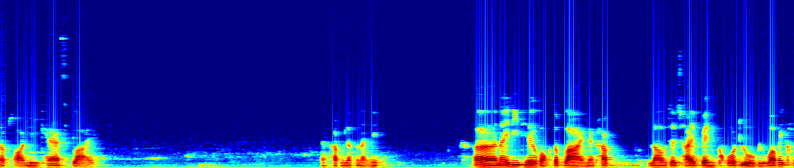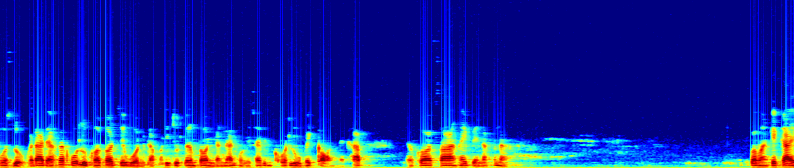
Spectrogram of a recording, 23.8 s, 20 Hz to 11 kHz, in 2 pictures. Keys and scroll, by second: 1.0-6.4 typing, 16.9-19.3 typing.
